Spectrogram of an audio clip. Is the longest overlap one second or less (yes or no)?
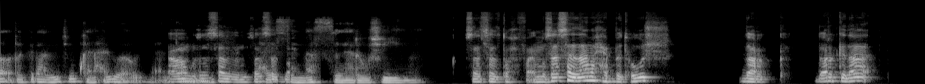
no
